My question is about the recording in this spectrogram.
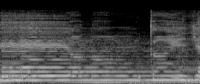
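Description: Male vocal ensemble singing Corsican polyphony: lower voices hold a steady drone while a higher voice moves above it in an ornamented, wavering line.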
